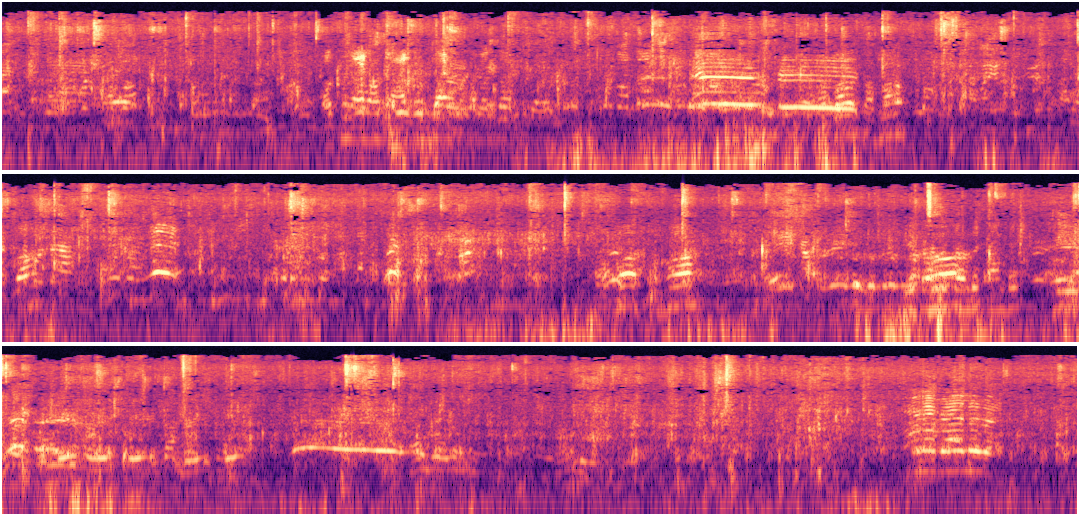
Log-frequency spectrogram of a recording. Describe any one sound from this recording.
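Water splashes as men wade and haul a net.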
